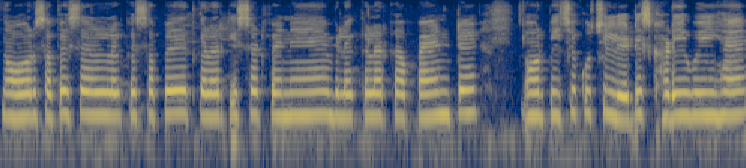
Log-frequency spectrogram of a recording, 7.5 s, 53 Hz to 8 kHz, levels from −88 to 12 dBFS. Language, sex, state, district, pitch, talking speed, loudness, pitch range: Hindi, female, Maharashtra, Sindhudurg, 255 Hz, 175 wpm, -14 LUFS, 245-260 Hz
